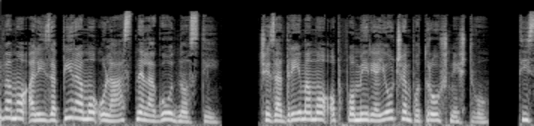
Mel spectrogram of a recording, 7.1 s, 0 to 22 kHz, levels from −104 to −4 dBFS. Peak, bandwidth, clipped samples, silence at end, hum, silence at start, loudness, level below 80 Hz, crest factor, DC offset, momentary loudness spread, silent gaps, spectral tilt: -8 dBFS; 14.5 kHz; under 0.1%; 0 s; none; 0 s; -23 LUFS; -54 dBFS; 16 dB; under 0.1%; 12 LU; 2.95-3.43 s, 6.51-6.90 s; -5 dB/octave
